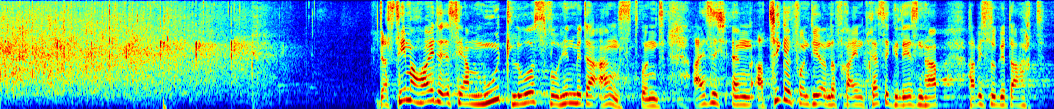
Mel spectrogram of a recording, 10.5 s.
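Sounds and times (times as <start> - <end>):
applause: 0.0 - 3.0
speech: 3.8 - 10.5.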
